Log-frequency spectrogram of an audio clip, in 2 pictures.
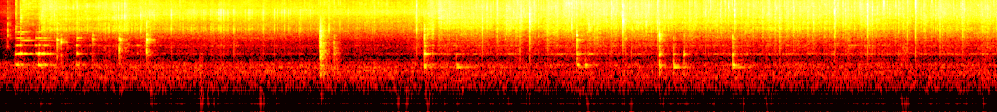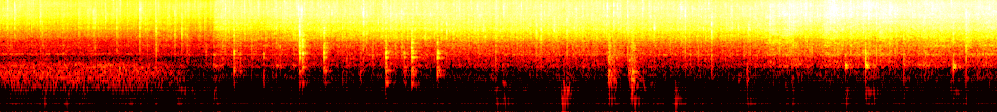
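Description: Sliced onion sizzling in hot oil in a frying pan, starting suddenly, with the frequent clicks and scrapes of a wooden spatula stirring it. Partway through, shredded pork goes in and the sizzle grows louder.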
